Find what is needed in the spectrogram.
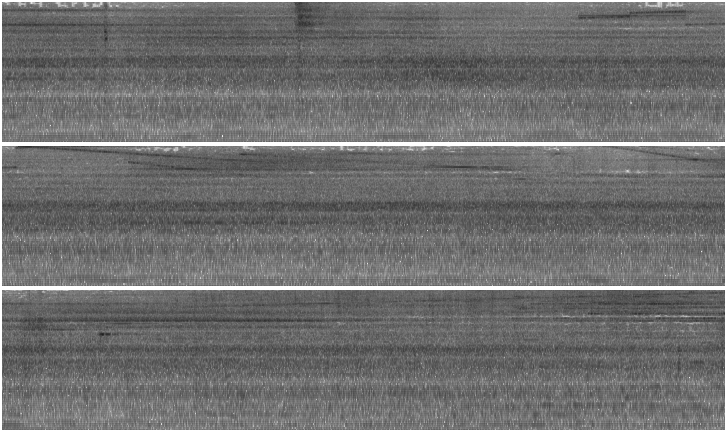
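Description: The projection-mapping show's soundtrack playing over outdoor loudspeakers: music with a steady pulsing bass, mixed with train-running sound effects. In the middle a high sweep rises and then falls.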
